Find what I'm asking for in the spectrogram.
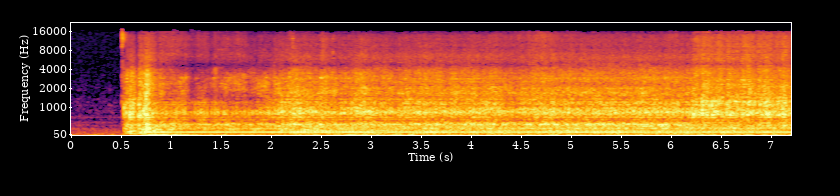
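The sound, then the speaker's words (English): A washing machine drain pump draining the last water at the end of a normal cycle starts abruptly after a brief quiet moment, then runs as a faint, steady low hum with a soft whooshing rush. “That's the drain pump catching the last of the drippings.”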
